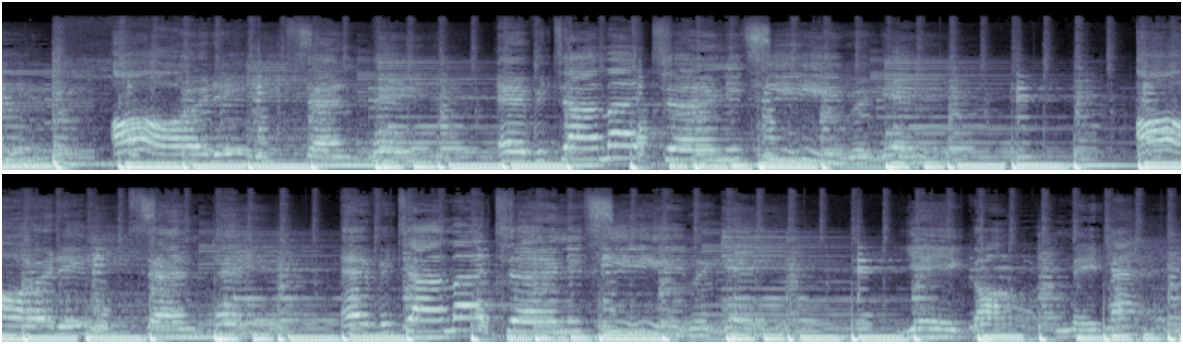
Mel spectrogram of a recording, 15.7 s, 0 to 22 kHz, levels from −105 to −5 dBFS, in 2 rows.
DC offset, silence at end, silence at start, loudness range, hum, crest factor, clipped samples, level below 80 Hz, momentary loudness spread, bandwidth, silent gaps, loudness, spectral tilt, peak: under 0.1%; 0 s; 0 s; 1 LU; none; 14 dB; under 0.1%; -24 dBFS; 4 LU; 13.5 kHz; none; -22 LUFS; -7 dB/octave; -6 dBFS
